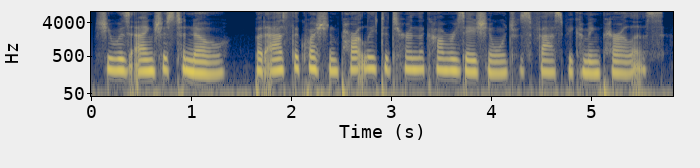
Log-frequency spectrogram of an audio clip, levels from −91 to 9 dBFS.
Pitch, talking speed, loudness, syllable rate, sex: 200 Hz, 195 wpm, -17 LUFS, 5.5 syllables/s, female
